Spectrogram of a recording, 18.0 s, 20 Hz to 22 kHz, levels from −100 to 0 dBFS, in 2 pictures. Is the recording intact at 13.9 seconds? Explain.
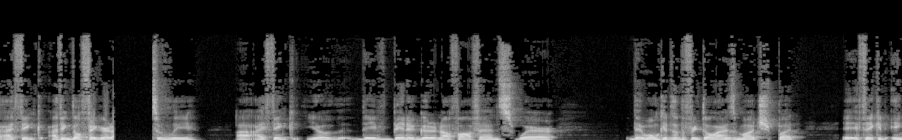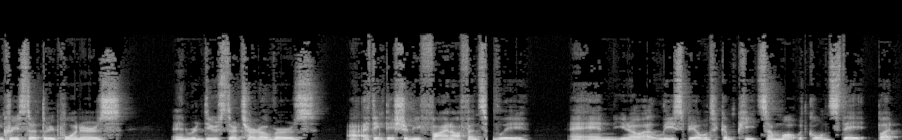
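No. At 13.90 s, just after "they should be fine", there is a digital wireless dropout: the radio link loses too much data to reconstruct, so the receiver mutes its output with a very fast fade rather than passing on corrupted audio. The speech drops into a clean hole of near silence lasting about 70 ms, until 13.97 s, with no crackle, hiss or noise burst at either edge before the sound resumes.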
